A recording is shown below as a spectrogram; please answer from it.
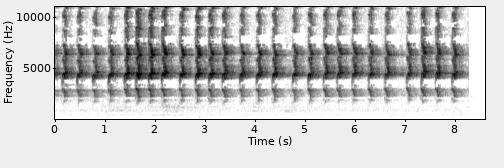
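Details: A Common Blackbird's flight call, given as it flees by flying away: a high, clipped metallic monosyllable repeated about two or three times a second in a steady run, with nothing else heard.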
